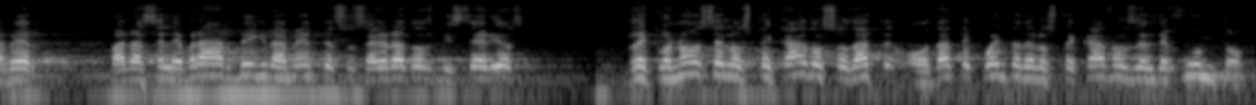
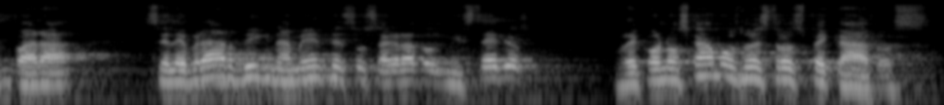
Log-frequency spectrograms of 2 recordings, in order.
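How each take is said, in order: First: Mock reworded priest's call. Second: Priest's liturgical words. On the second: Shown as a demonstration. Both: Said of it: "si el sacerdote dijera".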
